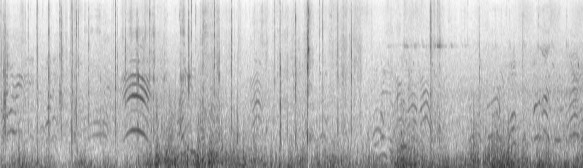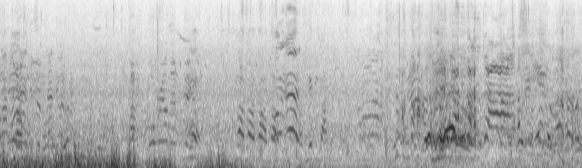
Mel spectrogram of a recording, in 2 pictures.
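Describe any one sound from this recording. Young spectators talk and shout nearby.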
